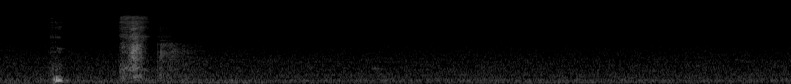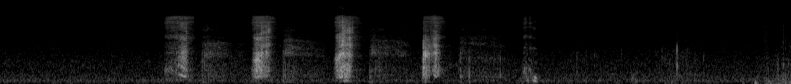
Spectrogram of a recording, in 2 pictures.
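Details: Shetland Sheepdog (Sheltie) reverse sneezing: a quick run of sharp, snorting, forceful inhalations.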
